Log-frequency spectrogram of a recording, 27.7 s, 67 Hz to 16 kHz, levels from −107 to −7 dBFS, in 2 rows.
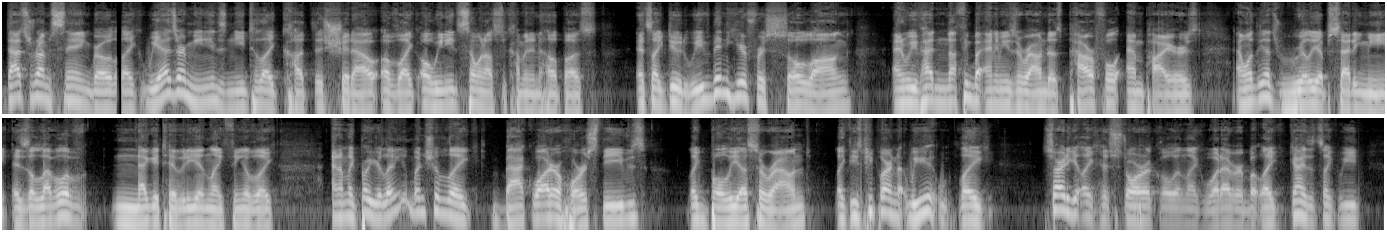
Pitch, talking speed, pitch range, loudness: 110 Hz, 220 wpm, 100-125 Hz, -30 LUFS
